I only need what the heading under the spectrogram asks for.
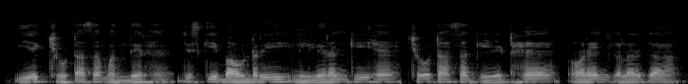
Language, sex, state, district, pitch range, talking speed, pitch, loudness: Hindi, male, Uttar Pradesh, Jyotiba Phule Nagar, 105-110 Hz, 165 wpm, 110 Hz, -33 LUFS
